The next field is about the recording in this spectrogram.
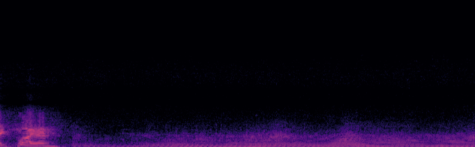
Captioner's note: plane engine rumbling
